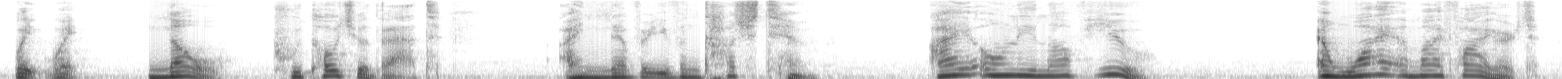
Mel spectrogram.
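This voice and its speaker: A man's voice: on the high side, very animated, unhurried, long pauses, dark tone, breathy edge, voice pushed up, full character voice. A man voicing an earnest, flustered husband who pleads and placates, in a story. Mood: panicked pleading.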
